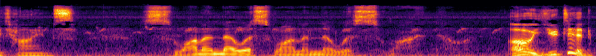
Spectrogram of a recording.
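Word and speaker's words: Swannanoa: Swananoa, said yes. That 3 times. Swananoa, Swananoa, Swananoa.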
